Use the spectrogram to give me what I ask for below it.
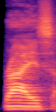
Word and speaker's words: Rhys: I'm not sure if he pronounced his middle name. I think it's Rhys, R-H-Y-S.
